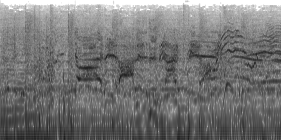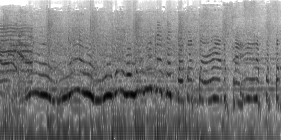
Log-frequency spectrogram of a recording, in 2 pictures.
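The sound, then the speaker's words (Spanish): Several of the dozens of cats kept by one woman meow loudly and repeatedly, their rising and falling cries overlapping one another over a dense, steady background bed, with no one speaking. “Las personas aseguran que está loca porque tiene decenas de gatos.”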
